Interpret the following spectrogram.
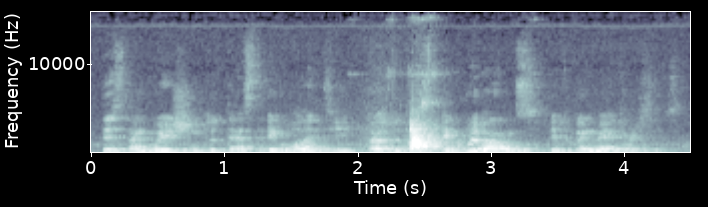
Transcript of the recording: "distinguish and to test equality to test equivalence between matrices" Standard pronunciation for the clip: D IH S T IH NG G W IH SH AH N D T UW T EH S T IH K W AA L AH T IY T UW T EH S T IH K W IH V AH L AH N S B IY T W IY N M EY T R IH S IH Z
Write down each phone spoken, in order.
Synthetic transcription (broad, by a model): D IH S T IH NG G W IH SH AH N T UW T EH S T IH K W AA L AH T IY T UW T EH S T IH K W IH V AH L AH N S B IY T W IY N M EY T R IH S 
